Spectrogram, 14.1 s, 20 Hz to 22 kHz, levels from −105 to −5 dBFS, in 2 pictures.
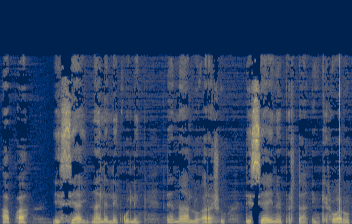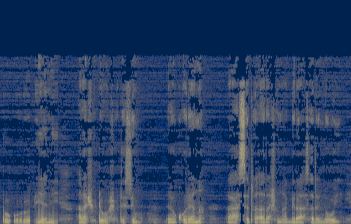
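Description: A speech recording with robotic sound from repeated short buffers between 7.60 and 8.37 s, just before "arashu tewoshoto". The voice collapses into a rigid metallic buzz pitched at 100 Hz, which fits a 10 ms chunk looping while most of the real audio in that stretch is skipped, likely because new data arrived too seldom. Unlike comb filtering, the buzz holds one fixed pitch instead of coloring the voice, and unlike a stutter the loops are too short to hear as separate repeats.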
